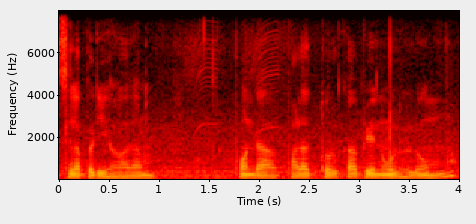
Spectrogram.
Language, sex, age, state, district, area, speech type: Tamil, male, 18-30, Tamil Nadu, Virudhunagar, urban, spontaneous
